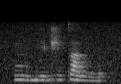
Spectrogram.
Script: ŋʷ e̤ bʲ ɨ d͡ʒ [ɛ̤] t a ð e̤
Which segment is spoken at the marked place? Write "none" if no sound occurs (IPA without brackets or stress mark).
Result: ɛ̤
